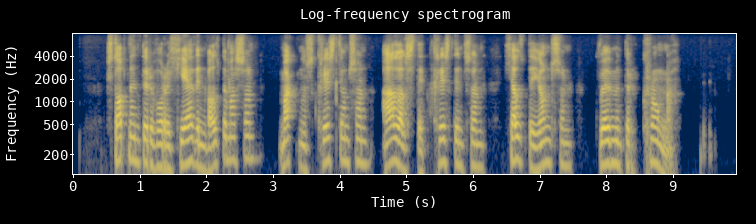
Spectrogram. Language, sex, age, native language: Icelandic, other, 20-29, English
